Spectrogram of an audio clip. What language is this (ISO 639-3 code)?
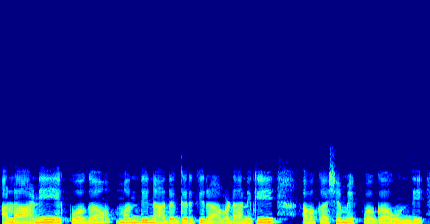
tel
